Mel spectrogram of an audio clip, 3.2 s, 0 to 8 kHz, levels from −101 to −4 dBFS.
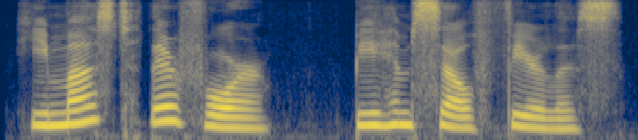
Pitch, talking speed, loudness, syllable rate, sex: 215 Hz, 115 wpm, -19 LUFS, 4.2 syllables/s, female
